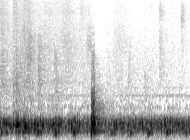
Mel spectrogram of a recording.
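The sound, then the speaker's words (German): A steady, rapid whooshing pulse of an unborn child's heartbeat from a CTG monitor speaker, its belt strapped around a pregnant woman's belly as she lies on a couch in a midwife's practice room, muffled and low, repeating throughout with a brief louder thump near the middle. “Auf einer Liege macht sie der Schwangeren vorsichtig einen Gurt um den Bauch für das CTG, ein Gerät, das die Herztöne des Kindes misst.”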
